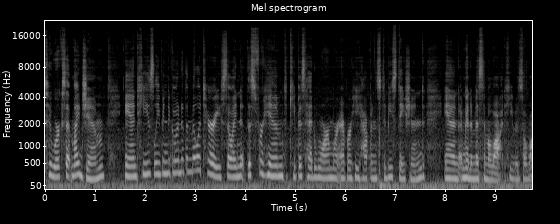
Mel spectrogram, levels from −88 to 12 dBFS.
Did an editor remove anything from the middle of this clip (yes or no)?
no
